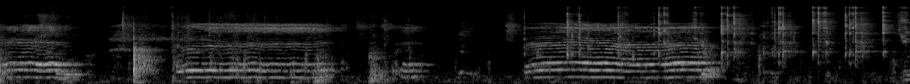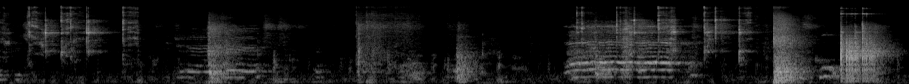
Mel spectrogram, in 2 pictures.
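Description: A metal spoon clinking and scraping against a bowl and a loaf pan as ketchup glaze is spooned onto meatloaf, with a run of quick clinks in the middle and a loud knock near the end. A teething baby cries in bouts in the background.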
